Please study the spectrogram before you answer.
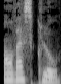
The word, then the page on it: en vase clos: français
